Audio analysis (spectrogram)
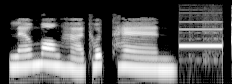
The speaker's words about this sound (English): At the beep, pause and then repeat.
